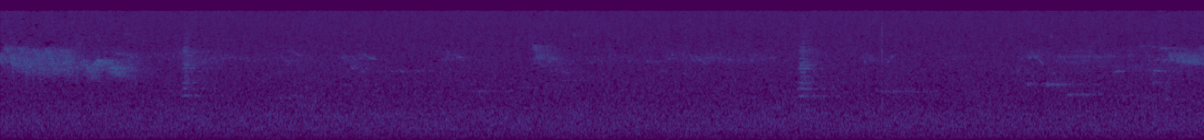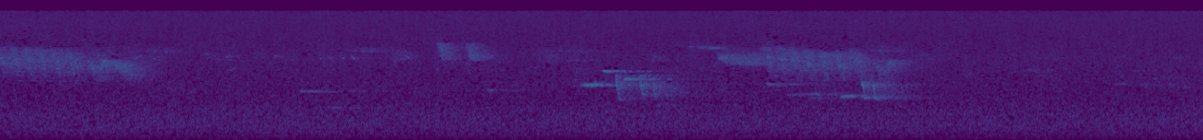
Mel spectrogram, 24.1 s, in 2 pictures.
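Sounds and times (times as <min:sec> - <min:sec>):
steady hiss: 0:00.0 - 0:24.0
birds singing: 0:10.2 - 0:21.3.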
